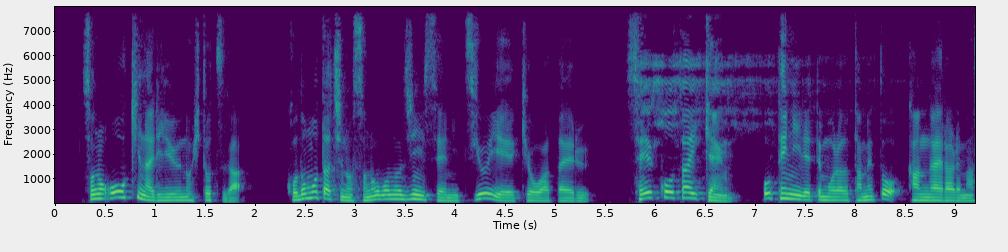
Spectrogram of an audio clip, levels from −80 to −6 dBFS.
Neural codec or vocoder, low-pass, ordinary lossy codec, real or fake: codec, 16 kHz, 4 kbps, X-Codec, WavLM features, trained on Multilingual LibriSpeech; none; none; fake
